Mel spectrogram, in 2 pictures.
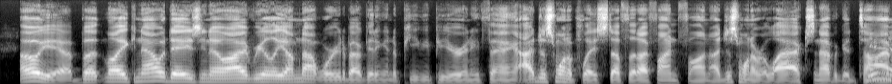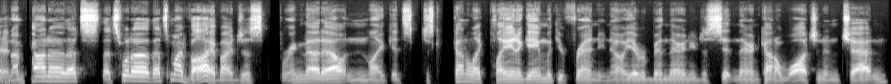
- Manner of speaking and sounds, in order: none
- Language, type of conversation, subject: English, unstructured, How do you stay motivated when working toward a big goal?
